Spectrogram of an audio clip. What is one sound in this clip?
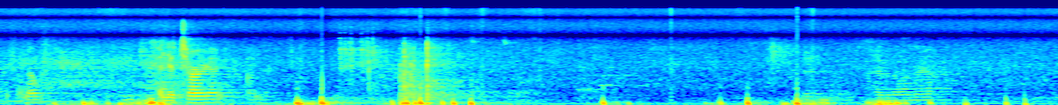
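Thumps and bumps knock against a microphone.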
